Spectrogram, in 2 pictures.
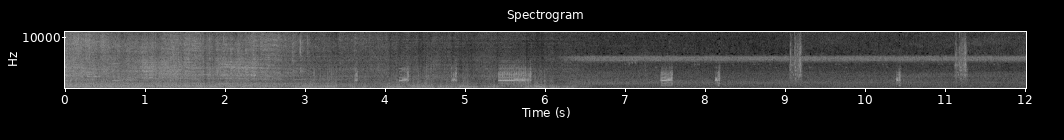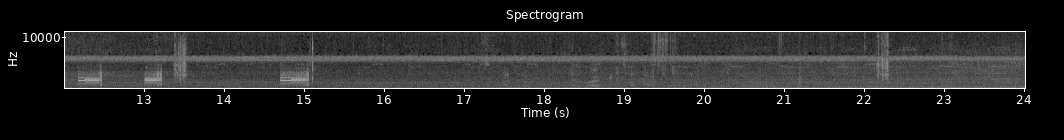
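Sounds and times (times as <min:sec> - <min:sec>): train wheels on rails: 0:00.0 - 0:06.0
short irregular beeps: 0:05.4 - 0:05.8, 0:07.4 - 0:08.3, 0:12.2 - 0:13.6, 0:14.7 - 0:15.1.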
